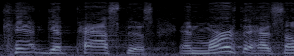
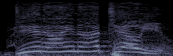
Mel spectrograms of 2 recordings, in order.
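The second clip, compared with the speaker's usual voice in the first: loud, high-pitched challenge; stern rebuke; 8 semitones higher, 5 dB louder than usual. Acted. Jesus reminding doubting Martha at the tomb, sternly. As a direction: ring it out as a forceful reminder.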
